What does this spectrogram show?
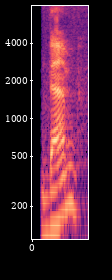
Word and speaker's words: damped: ठीक है, डैम्प्ड DAMPED, डैम्प्ड oscillation. आखिरी पी साइलेंट होता है, उसको डैम्प्ड ऑसिलेशन नहीं कहेंगे, दैट इज डैम्प्ड ऑसिलेशन।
